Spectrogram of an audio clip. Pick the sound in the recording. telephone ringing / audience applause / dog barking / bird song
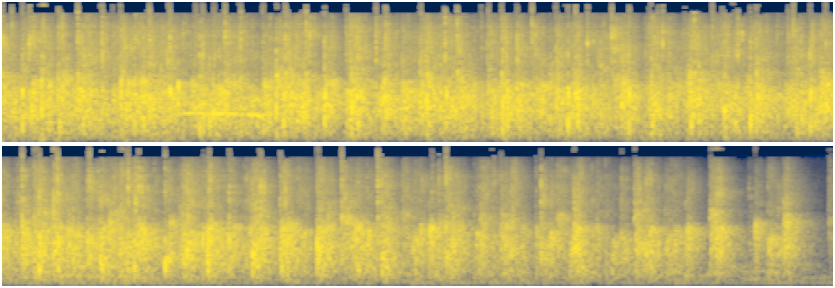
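audience applause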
